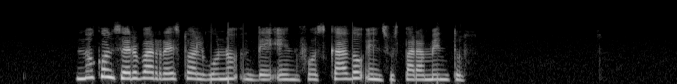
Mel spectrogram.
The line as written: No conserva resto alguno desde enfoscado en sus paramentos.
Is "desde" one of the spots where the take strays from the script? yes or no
yes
